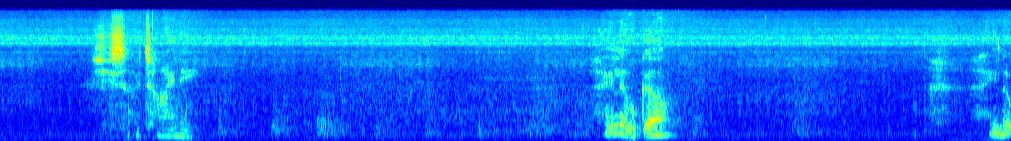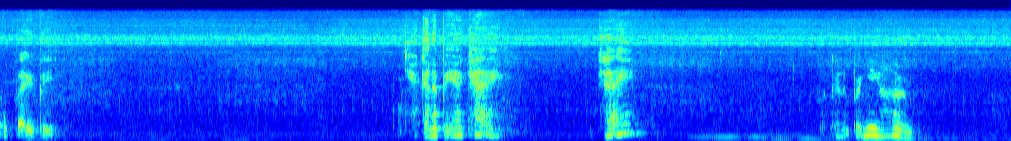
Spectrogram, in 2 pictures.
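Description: A man speaks quietly and emotionally close by, in short bursts with pauses.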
